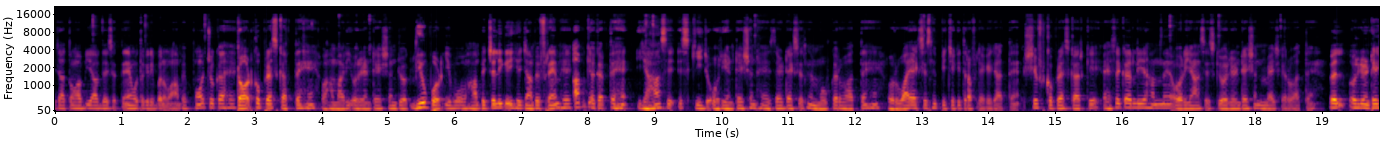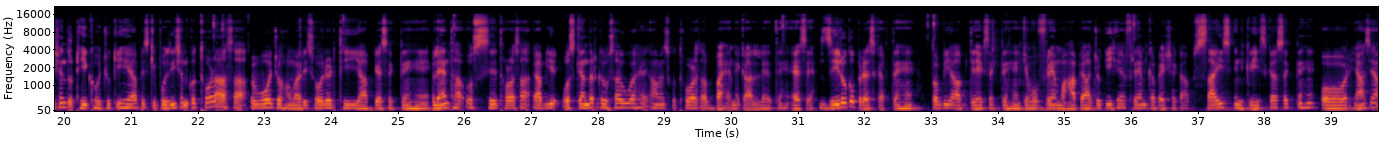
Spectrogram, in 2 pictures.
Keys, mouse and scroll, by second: 4.3 middle click, 5.1 scroll up 1, 5.3-8.9 middle drag, 8.9-17.5 drag, 17.5-22.7 shift+drag, 22.7-25.9 middle drag, 25.9-32.6 shift+drag, 33.0 shift+click, 34.3 ctrl+s, 36.0 click, 37.3 s, 38.8 click.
